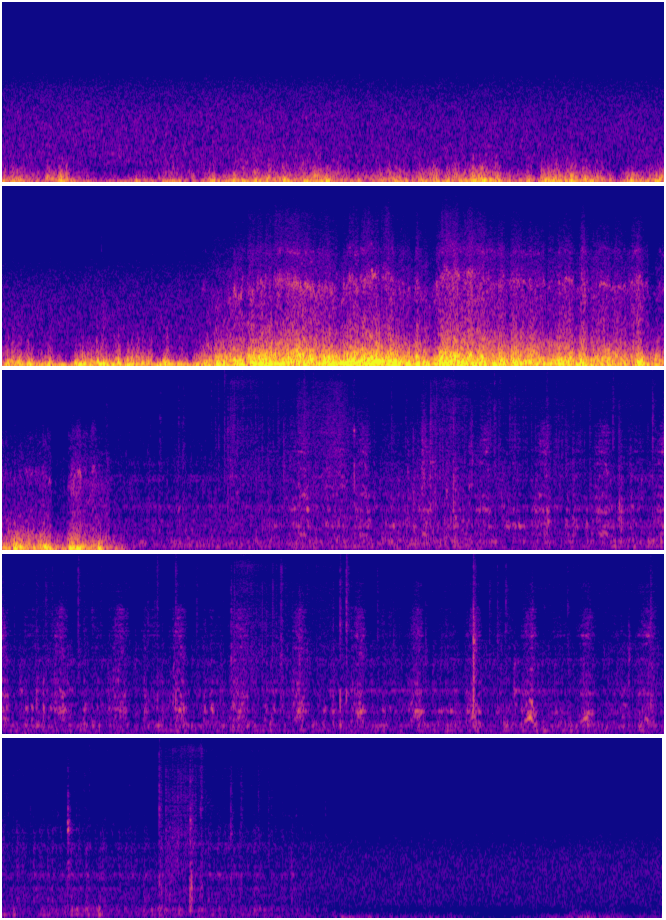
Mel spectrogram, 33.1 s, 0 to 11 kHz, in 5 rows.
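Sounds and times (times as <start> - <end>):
firewood crackling in a stove: 12.6 - 29.7.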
